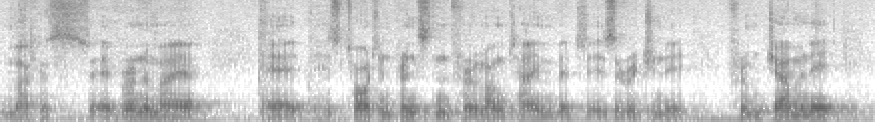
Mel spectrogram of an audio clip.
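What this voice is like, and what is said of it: European accent in English. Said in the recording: “you can probably tell from the accent that I'm a citizen of a country that's still a member of the European Union”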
